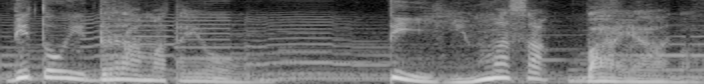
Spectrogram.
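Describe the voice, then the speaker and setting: Animated Ilocano male radio announcer. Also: fairly high pitch, slow, over music. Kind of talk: scripted dramatic announcing.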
